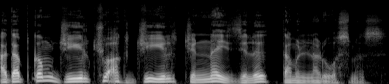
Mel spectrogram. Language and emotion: Kashmiri, neutral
